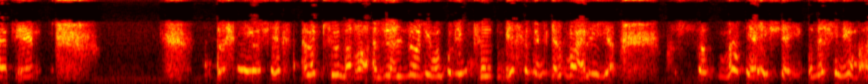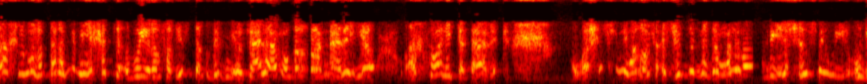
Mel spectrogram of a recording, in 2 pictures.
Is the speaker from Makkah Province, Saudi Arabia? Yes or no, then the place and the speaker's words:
yes; Taif, Makkah Province, Saudi Arabia; أنا من الطائف.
